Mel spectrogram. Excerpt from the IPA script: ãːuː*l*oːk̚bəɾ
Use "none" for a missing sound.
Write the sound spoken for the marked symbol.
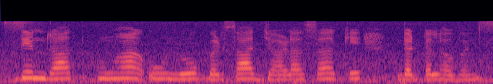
l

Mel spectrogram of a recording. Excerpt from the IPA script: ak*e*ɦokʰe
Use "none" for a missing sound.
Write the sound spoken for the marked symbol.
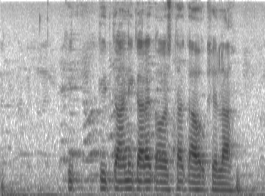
a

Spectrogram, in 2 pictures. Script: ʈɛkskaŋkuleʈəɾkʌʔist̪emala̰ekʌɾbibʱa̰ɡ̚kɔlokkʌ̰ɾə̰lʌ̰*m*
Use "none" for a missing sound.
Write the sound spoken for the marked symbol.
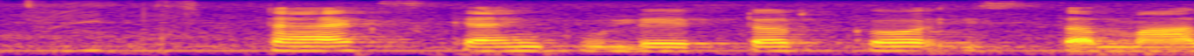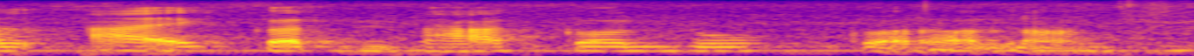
n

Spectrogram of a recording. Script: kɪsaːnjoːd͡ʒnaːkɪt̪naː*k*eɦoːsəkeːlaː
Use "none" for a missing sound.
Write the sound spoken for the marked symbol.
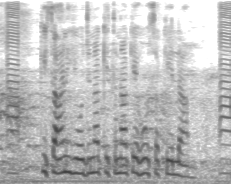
k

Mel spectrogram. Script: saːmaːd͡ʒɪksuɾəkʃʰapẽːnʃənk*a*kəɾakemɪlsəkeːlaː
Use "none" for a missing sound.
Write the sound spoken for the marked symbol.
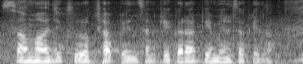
e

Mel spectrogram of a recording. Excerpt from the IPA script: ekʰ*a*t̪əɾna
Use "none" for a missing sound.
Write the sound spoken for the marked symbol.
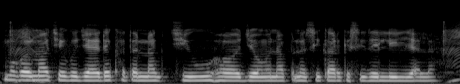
ə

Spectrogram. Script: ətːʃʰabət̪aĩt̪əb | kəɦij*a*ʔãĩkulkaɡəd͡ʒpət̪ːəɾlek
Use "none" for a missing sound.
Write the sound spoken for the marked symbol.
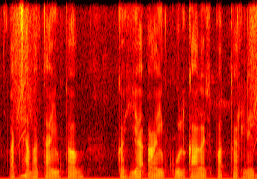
a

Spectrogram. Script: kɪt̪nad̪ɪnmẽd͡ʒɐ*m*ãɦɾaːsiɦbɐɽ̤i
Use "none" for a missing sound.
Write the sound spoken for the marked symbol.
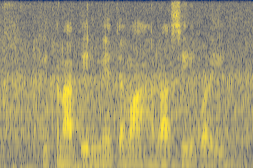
m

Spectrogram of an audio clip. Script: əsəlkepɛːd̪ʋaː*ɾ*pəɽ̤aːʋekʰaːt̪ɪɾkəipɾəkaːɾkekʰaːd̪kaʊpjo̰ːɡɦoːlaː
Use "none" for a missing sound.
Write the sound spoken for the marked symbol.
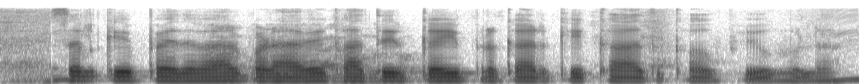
ɾ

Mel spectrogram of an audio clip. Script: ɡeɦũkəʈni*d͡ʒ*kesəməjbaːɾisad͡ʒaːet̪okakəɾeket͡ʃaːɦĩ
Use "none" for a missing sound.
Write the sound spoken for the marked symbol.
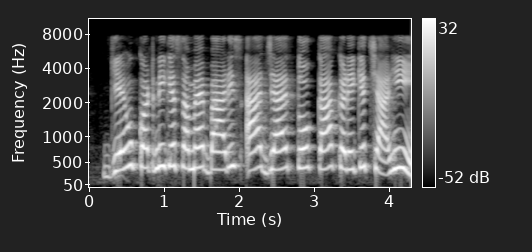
none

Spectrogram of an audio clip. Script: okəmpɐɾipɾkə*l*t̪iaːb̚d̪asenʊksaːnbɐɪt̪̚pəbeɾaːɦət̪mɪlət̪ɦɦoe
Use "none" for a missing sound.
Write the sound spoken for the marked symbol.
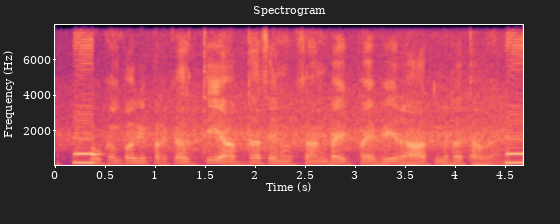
l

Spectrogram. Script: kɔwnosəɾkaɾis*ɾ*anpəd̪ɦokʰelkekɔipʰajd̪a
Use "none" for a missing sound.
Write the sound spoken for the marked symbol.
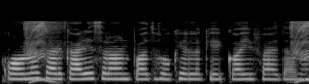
ɾ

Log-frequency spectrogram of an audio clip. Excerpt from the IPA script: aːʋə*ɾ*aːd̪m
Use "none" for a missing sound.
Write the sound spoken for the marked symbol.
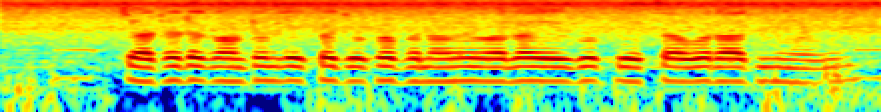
ɾ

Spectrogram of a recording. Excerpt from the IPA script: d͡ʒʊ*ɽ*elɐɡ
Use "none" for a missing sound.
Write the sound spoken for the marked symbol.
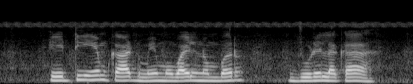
ɽ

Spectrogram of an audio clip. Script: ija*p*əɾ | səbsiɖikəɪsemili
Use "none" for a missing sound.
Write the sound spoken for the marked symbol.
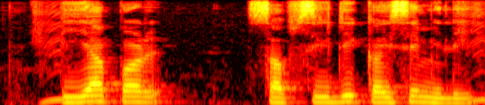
p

